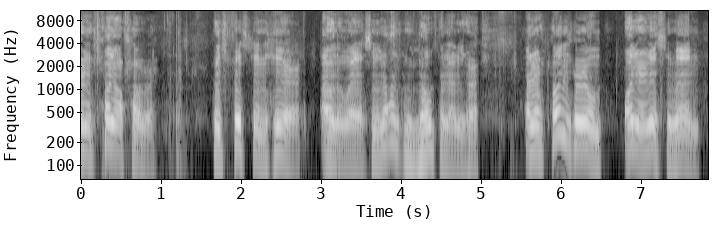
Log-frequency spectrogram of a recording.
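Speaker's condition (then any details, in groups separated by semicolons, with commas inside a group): Mouth cancer surgery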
